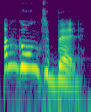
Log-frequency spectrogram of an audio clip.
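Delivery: high, loud outburst; exclaiming. A narrator's reading. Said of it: "exclaimed Miss Claythorne".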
